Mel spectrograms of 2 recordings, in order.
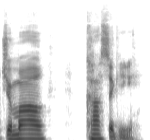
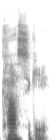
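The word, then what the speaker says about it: Jamal Khashoggi: Look up Jamal Kasugi. That's how you pronounce it. K H A L S O G G I. Kasuki.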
